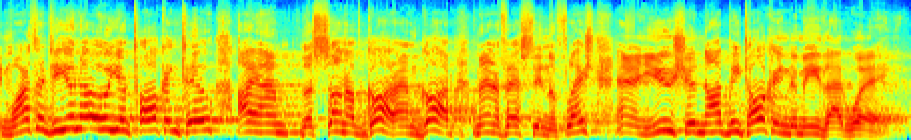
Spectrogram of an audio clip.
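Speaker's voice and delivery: loud, high, outraged pulling of rank; mock indignant tirade; indignant rebuke. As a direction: thunder back at an insolent challenger. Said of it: "No, he says calmly".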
